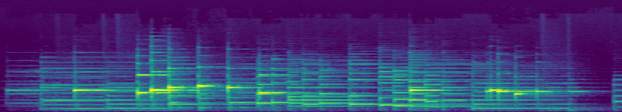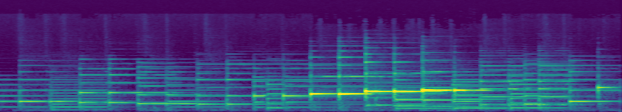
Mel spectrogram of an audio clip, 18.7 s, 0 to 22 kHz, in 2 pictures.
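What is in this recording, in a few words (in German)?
Andante Canone Alla Quinta fuer Clavier; Variation 15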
